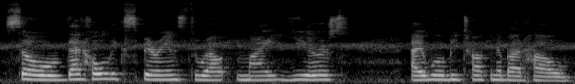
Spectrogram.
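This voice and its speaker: Still sweaty from a walk, this Guatemalan-born YouTube host in her seventies chats to her viewers about her life, wandering off on tangents as she goes. Her voice is mid-range and slightly mellow, and the rough recording carries a little background noise.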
